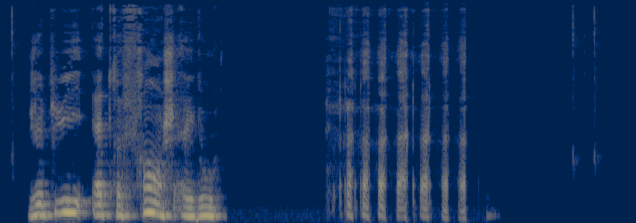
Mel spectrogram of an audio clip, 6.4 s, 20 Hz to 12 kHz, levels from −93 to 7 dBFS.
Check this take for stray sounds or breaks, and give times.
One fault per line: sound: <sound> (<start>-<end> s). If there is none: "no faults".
sound: laugh (3.3-4.8 s)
